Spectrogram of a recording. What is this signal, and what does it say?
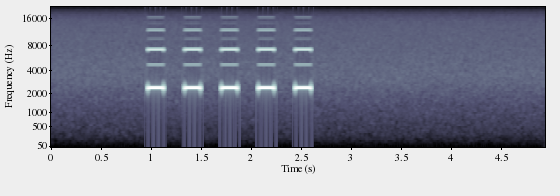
Beep code, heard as a piezo beeper, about 2400 Hz. 5 short. In AMI BIOS tables: processor failure; in Dell tables: CMOS battery failure.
